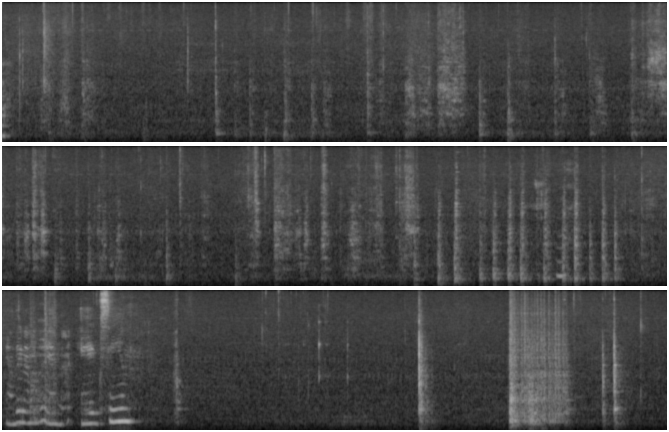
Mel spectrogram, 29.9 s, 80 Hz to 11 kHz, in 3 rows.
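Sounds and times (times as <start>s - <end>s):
spatula scraping a metal saucepan: 4.6s - 7.0s, 8.3s - 11.8s, 13.0s - 16.9s.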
